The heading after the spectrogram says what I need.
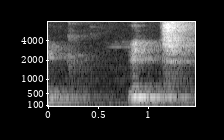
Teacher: இது வந்து மார்பு ஒலிப்பாங்க. இந்த எழுத்து பிறக்கிற இடம் வந்து மார்பு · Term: வல்லினம்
